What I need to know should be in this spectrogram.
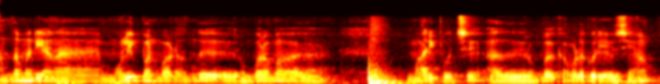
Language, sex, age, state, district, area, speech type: Tamil, male, 30-45, Tamil Nadu, Tiruppur, urban, spontaneous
